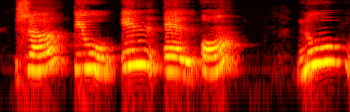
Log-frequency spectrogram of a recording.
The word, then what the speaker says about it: je: We pronounce it as je.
